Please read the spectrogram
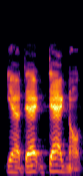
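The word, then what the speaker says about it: Daigneault: but he's the gentleman that we can never pronounce his name that took over at Oklahoma City. Dagnall. And in my opinion, Dagnall, that's it.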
